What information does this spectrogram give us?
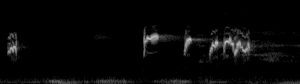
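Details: Red-whiskered bulbul in natural 'mộc' style, sung to rouse other birds into singing. A lone sharp chirp, a pause, then a quick run of rising and warbled whistled notes with a few rolling trills at the end.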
